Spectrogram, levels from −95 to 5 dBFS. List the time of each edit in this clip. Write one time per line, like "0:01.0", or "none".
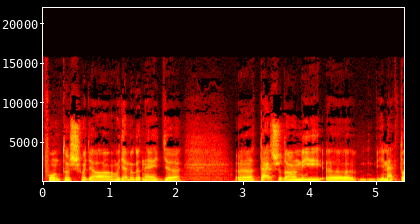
0:01.5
